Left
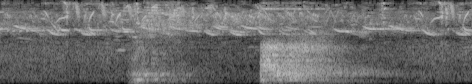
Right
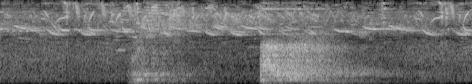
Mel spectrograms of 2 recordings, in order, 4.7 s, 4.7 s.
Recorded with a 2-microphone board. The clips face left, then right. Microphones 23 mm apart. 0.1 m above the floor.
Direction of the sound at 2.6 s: 25° right (ahead or behind).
